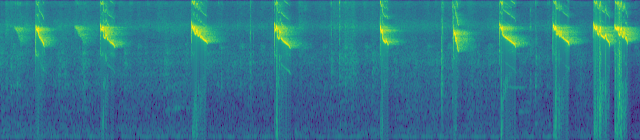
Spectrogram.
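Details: Oriental white-eye calls used as a lure to attract the birds: very high, thin, sharply falling chirps, single or doubled, repeated roughly every second against a faint low hum.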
